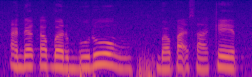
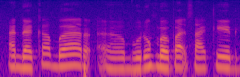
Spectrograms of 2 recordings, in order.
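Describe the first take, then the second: First: The pause comes after the word burung. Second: The pause comes after the word kabar. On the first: There is a rumor that father is sick. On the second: There is news that father's bird is sick.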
